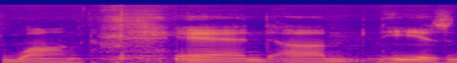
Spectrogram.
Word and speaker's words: Wang: You'll hear about his, in fact, it's spelled Wang, but I believe that it's actually pronounced Wong.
